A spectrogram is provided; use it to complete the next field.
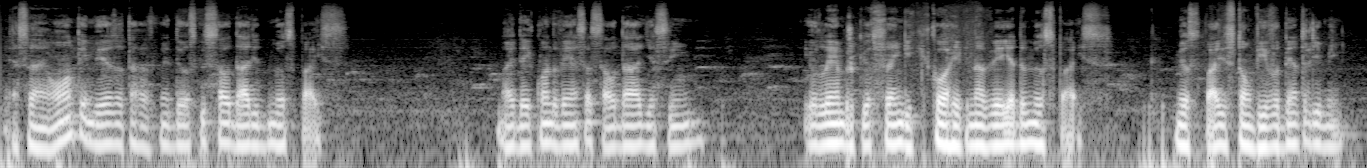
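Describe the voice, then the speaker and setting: Somewhat breathy and dark and mellow in tone, a man speaks at a fairly low pitch and fairly slow pace, with monotone, flat intonation and long, frequent pauses. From Brazilian Northeast, southern Ceará backcountry. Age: 60s. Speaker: literature PhD, evangelical. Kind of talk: podcast interview, life story.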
